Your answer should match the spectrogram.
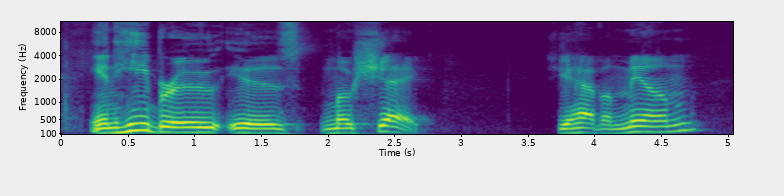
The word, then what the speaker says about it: Moshe: In the case of Moses, his name in Hebrew is Moshe.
